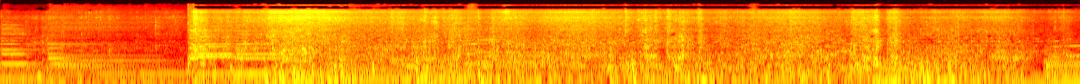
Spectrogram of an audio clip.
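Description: Background music for about two seconds, then a sudden cut to loud, steady wind and sea noise, with wind buffeting the microphone.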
